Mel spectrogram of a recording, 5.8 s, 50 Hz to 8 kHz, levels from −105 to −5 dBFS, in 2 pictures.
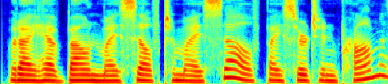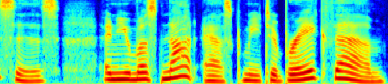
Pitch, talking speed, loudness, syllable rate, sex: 210 Hz, 195 wpm, -15 LUFS, 4.4 syllables/s, female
